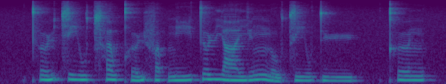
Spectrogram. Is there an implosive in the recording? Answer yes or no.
no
